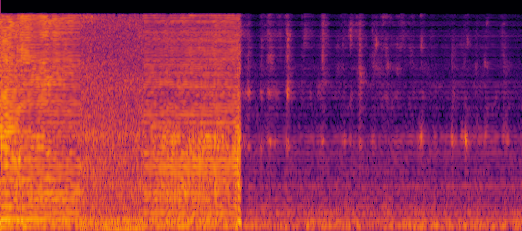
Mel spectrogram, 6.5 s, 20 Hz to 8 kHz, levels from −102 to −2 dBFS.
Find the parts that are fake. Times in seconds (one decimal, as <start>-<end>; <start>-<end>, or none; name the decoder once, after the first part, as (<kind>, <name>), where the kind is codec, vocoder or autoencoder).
0.0-1.0 (vocoder, HiFi-GAN); 1.8-6.5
